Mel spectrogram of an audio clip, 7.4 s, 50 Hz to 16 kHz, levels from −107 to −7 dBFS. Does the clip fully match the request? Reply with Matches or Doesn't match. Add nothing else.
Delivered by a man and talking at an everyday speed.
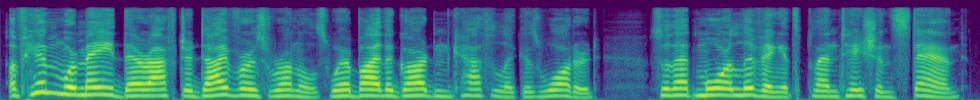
Doesn't match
